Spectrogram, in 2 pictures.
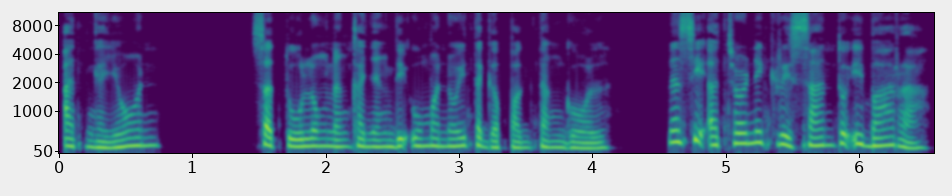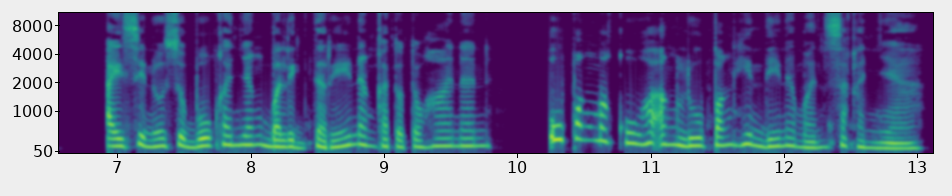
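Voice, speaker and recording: Woman playing formal male lawyer in audio drama, accusing someone in court, lowish dry voice. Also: expressive, moderate pace, a little mellow, dry recording, lightly acted. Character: accusing male opposing lawyer addressing a judge.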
